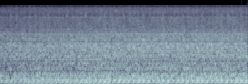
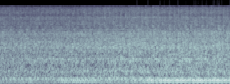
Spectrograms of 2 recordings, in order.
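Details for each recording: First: Carburetted car on LPG after reducer membrane and idle adjustment: a steady, even idle with no hunting, misses or surges. The engine runs smoothly and stably on gas. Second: Carbureted petrol car with second-generation LPG kit, running on gas with the reducer warm, as the reducer is leaned. Steady idle whose tone sags and shifts. Revs start to fall from a too-lean setting.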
